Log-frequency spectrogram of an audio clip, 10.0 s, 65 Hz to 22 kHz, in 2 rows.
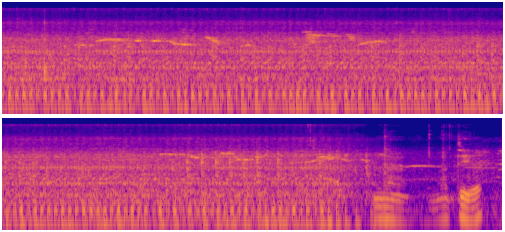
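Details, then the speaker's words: Honda Vario 110 FI that keeps draining its battery and died on the road: steady single-cylinder putter for eight seconds, then it sputters and stalls once the battery is disconnected; points to a charging system fault, stator or wiring suspected. "Nah sekarang Coba kita cabut akinya Apakah mati kalau mati Berarti pengisiannya ada bermasalah"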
